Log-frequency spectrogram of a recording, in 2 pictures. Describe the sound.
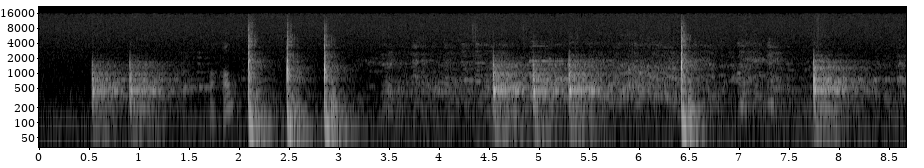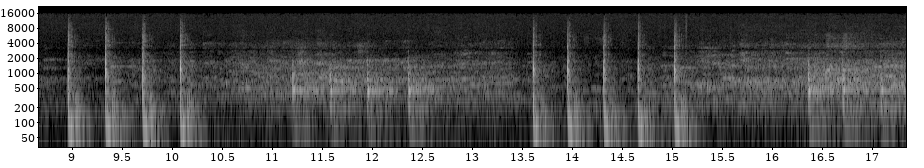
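Sharp, loud knocks on a house door, given as a secret knock, come in quick clusters of three to five raps, repeated several times over a steady background of murmuring voices.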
